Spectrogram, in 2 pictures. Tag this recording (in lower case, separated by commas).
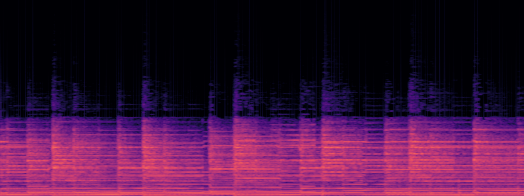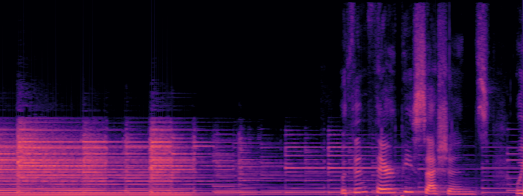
speech, music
